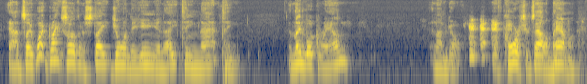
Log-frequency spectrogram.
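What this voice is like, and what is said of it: Southern US Alabama accent. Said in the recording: “everybody knows that's where I'm from because of my accent”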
